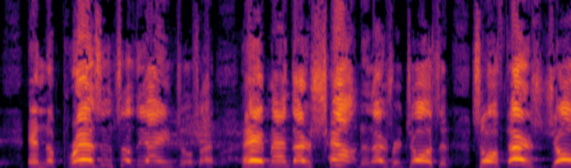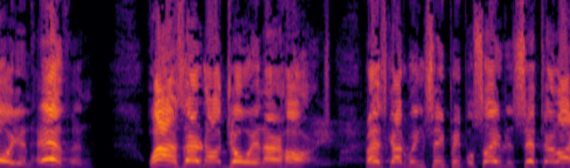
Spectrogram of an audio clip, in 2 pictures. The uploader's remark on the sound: Sunday Evening Service.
